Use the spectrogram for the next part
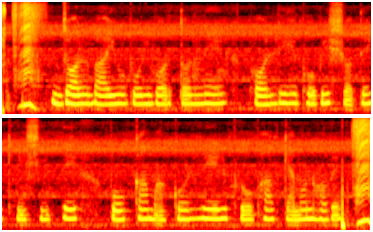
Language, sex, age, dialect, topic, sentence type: Bengali, female, <18, Rajbangshi, agriculture, question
